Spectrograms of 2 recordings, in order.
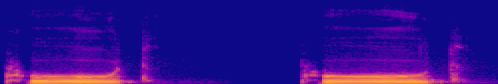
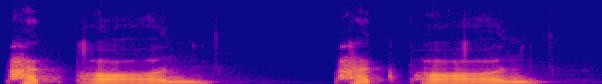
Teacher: il y a de l'air qui sort de ma bouche après le P.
